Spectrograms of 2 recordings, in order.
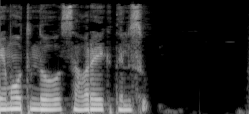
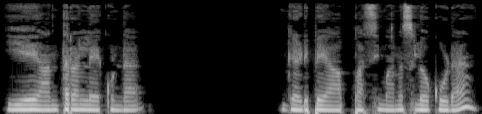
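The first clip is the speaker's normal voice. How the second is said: usual speaking voice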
